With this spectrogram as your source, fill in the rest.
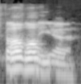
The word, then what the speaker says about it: Falcone: I thought it's not Falcone. It's Falcone.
